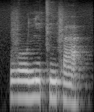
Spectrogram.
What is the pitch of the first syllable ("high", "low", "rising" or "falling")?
low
